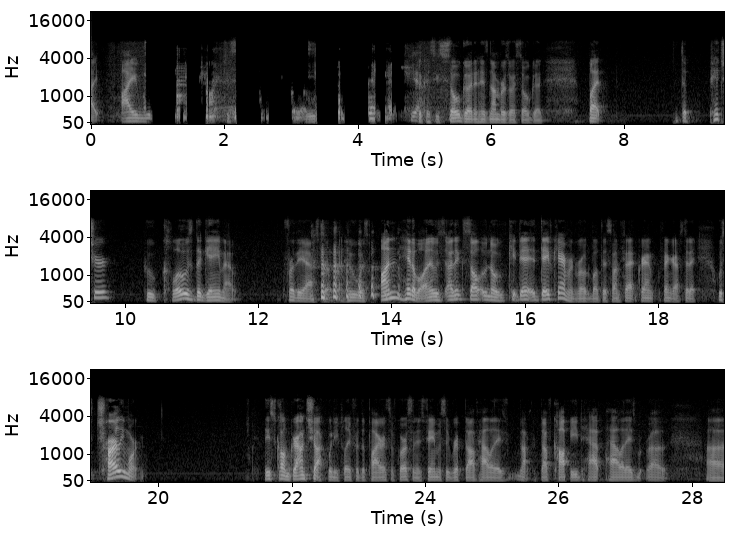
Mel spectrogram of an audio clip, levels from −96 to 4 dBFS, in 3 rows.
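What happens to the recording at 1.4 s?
At 1.4 s the speech is pulled down hard, with the deepest drop around 40 dB, inside a stretch from 0.84 to 1.84 s. This is likely speech suppressed in double talk: with both ends active, the echo canceller could not separate the talker from the loudspeaker return and attenuated everything.

Between 1.27 and 1.46 s, a second voice also comes through, only a few dB below the talker. This is likely the other side's voice leaking through, where the far end played on the loudspeaker and was not fully removed from the microphone signal.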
